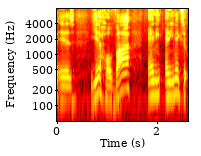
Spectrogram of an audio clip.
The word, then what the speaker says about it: Yehovah: But he received this as a tradition that the true pronunciation of the name is Yhovah.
